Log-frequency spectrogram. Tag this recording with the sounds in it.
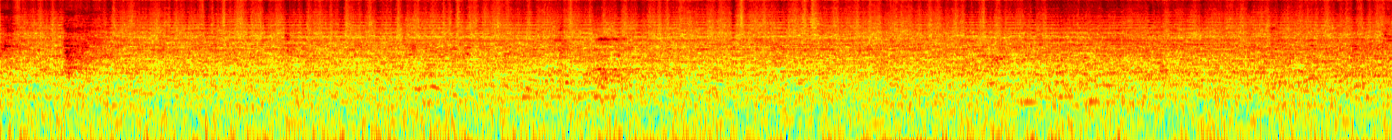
person or small group talking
